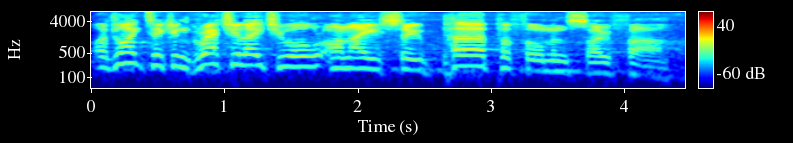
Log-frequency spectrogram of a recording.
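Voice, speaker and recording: An actor playing a blunt, avuncular older racing team boss in a video game cutscene. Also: male voice, high voice, expressive, moderate pace, a bit bright. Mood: jovial.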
